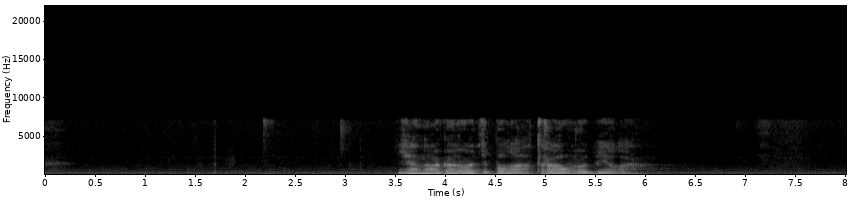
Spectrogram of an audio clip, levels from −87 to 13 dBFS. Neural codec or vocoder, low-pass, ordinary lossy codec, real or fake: codec, 16 kHz, 16 kbps, FunCodec, trained on Chinese and English, 50 frames a second; 7.2 kHz; AAC, 32 kbps; fake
